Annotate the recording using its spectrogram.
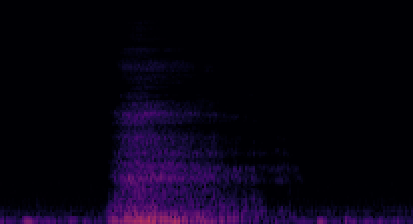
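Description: A man's single long sigh, a breathy exhale that starts about a second in and trails off.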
